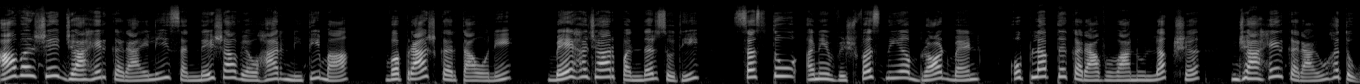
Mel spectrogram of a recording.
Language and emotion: Gujarati, neutral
